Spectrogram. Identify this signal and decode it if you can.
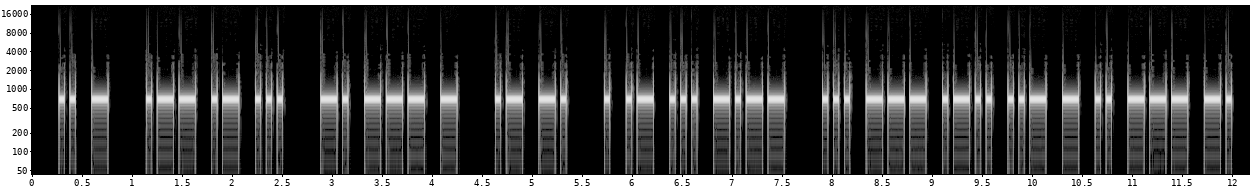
Morse code, heard as a keyed tone, about 22 wpm, 700 Hz. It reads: IT WAS NOT AN EASY SOLUTION
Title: Sentences from Top 1300 Words 22wpm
